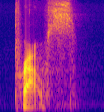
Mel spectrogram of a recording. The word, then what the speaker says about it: praus: And you know, the Greek word for humble, this is hilarious, is actually praus funny that it rhymes with mouse.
